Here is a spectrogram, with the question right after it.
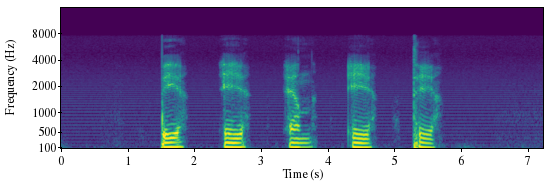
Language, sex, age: Swedish, male, 26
